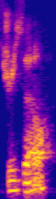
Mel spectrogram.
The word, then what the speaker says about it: Drazil: just a little joke brazil rhymes with brazil i thought it might help you remember my name karen slapped brazil brazil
